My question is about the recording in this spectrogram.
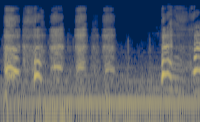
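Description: A young woman laughing hard in a run of quick bursts, with a louder burst near the end.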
